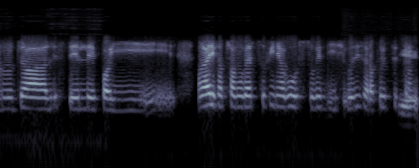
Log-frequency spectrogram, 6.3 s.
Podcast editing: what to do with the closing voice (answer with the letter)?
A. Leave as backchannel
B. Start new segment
B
